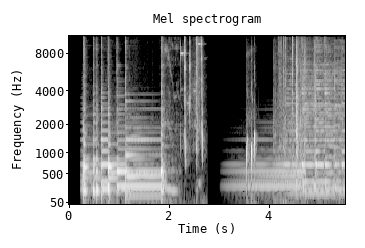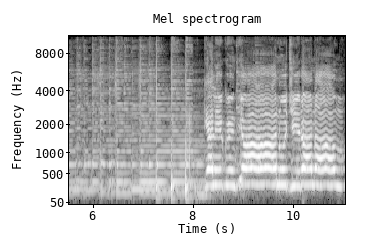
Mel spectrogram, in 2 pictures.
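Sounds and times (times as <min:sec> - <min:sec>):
clicking plops: 0:03.6 - 0:03.8
plucked-string jingle: 0:04.4 - 0:08.1.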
